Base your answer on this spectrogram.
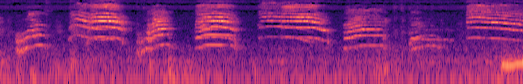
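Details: Begging calls from stray kittens, siblings of a litter of five rescued with their mother, crying sweetly in a steady run of about eight bright, arching meows with strong overtones, each under a second long and packed closely together.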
